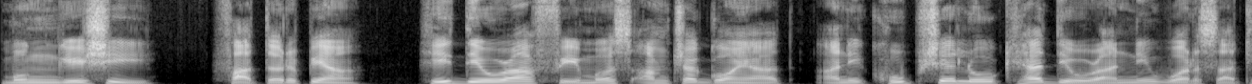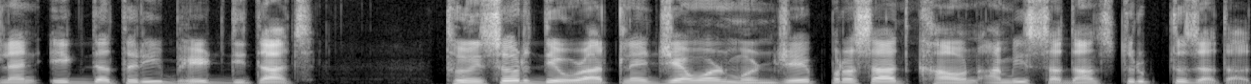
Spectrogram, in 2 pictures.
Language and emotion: Goan Konkani, neutral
